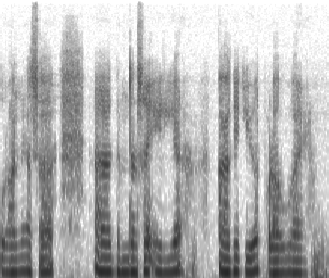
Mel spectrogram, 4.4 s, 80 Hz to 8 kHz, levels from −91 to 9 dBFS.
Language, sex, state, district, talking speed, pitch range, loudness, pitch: Hindi, male, Uttar Pradesh, Lucknow, 165 wpm, 135-150 Hz, -16 LUFS, 145 Hz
